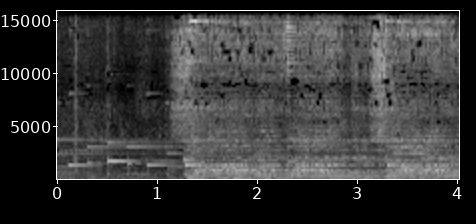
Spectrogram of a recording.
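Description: Christmas choral music: a soft melody of single stepping notes, then about a second in a choir and its instrumental backing come in loudly, holding full chords.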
